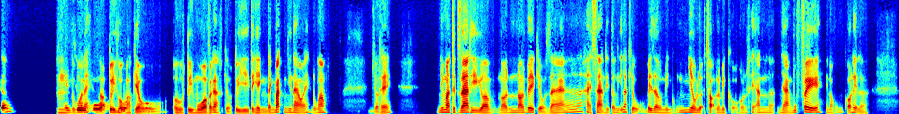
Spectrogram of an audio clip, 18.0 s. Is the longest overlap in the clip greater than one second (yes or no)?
yes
